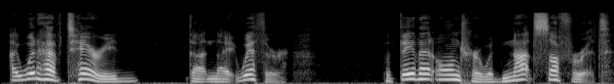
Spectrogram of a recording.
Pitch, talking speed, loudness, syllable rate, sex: 170 Hz, 165 wpm, -18 LUFS, 4.0 syllables/s, male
